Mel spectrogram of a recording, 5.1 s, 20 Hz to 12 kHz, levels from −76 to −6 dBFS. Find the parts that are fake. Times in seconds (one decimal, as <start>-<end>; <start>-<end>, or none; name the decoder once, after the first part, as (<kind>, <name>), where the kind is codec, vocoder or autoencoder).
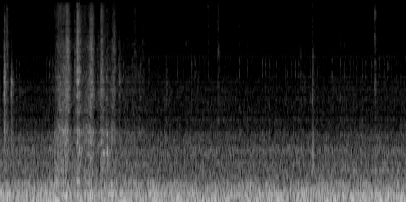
0.0-2.9 (vocoder, Vocos); 4.0-5.1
